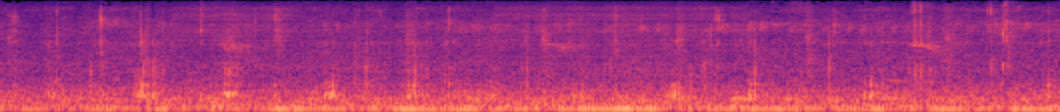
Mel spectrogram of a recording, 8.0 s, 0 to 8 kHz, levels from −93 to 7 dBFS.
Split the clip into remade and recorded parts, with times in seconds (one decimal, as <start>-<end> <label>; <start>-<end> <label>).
0.0-1.3 recorded; 1.3-2.2 remade; 2.2-3.7 recorded; 3.7-5.6 remade; 5.6-8.0 recorded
